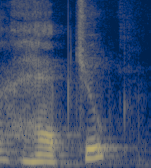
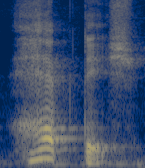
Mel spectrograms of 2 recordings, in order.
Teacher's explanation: é uma palavra paroxítona ou seja a penúltima sílaba mais forte quando eu vou trocar pelo plural vai ficar assim répteis ou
